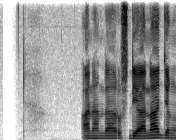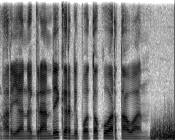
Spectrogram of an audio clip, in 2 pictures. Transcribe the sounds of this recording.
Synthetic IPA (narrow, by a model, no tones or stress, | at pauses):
ʔanandaɾusdianad͡ʒɨŋa̰ɾianaɡɾandɛkɨrdipɔt̪ɔkuwart̪awan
